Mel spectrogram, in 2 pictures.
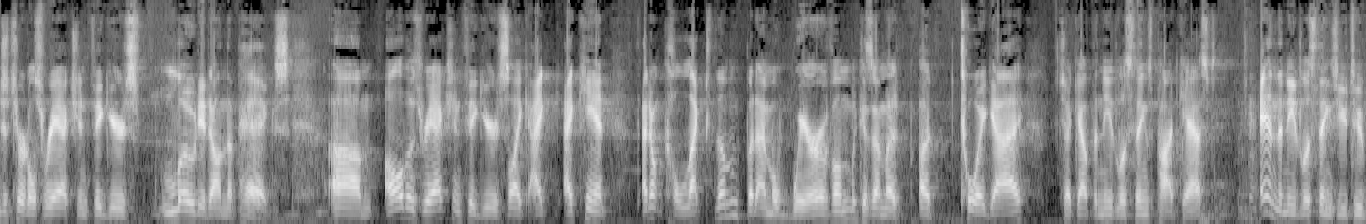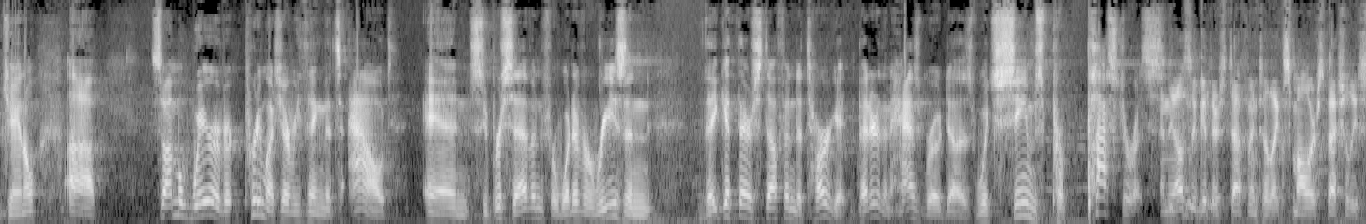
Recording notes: This episode was recorded in front of a live audience in Atlanta at Dragon Con 2021.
